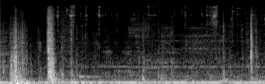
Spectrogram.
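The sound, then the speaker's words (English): A car being driven to a fashion show venue, with a steady low engine rumble throughout and a few sharp jangles of keys near the start. “picks me up and drives me to the venue.”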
